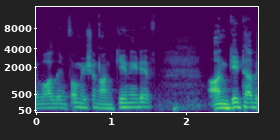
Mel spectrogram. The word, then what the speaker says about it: Knative: It's pronounced as Knative.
